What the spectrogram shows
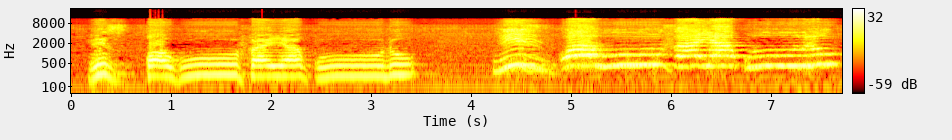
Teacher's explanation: را باریک ہوگا اس لیے کہ نیچے زیر ہے، جب بھی زیر آئے را کو باریک پڑھتے ہیں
